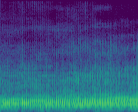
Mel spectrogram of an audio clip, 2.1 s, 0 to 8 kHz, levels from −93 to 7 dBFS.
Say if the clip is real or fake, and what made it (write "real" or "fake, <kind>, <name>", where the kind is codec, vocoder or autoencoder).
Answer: fake, codec, SNAC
